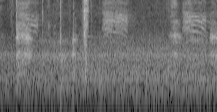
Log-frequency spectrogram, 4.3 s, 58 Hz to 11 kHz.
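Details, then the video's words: Gray catbird calling behind a man talking during a tour on 21 June 2025: several short, nasal, scratchy notes in spaced bursts, with a sharp click. "again. That's a gray cat bird that's vocalizing behind me."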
